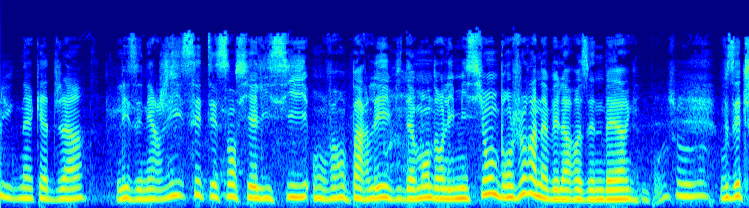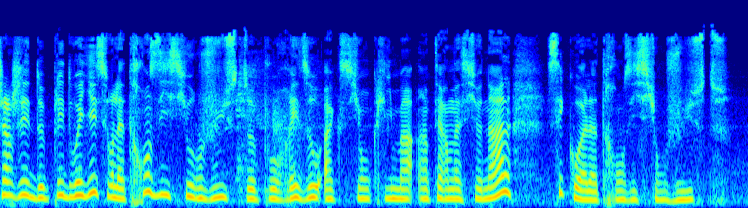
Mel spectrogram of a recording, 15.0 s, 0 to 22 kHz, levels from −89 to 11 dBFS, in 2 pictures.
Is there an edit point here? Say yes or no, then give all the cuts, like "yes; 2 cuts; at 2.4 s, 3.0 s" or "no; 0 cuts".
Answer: yes; 1 cut; at 1.1 s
